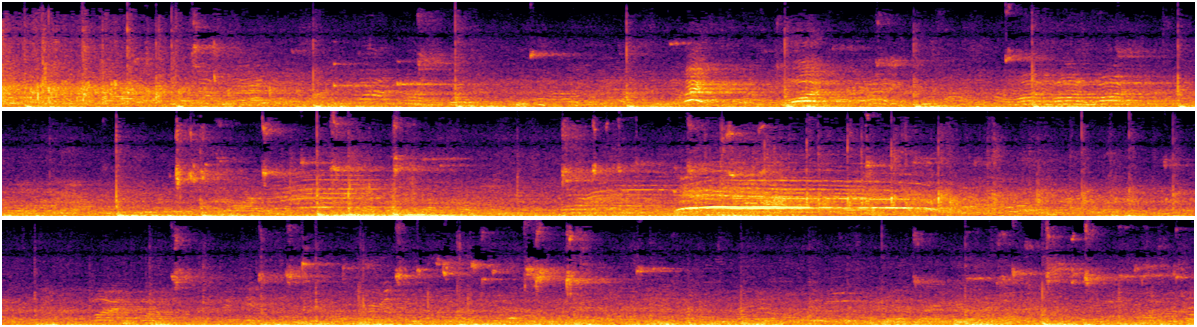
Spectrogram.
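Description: A crowd of spectators murmurs and calls out.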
